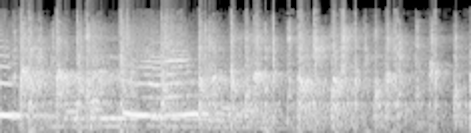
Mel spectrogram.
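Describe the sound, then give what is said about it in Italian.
Crowd applause, dense and continuous throughout, fading a little toward the end, with a voice audible above the clapping. “Un applauso,”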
